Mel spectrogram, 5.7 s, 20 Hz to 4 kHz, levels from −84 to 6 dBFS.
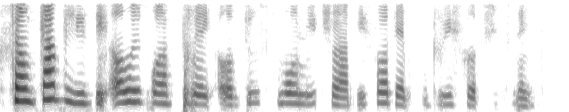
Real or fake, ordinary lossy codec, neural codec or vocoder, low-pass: fake; none; codec, 16 kHz in and 24 kHz out, 0.6 kbps, FireRedTTS-2 codec; 3.6 kHz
